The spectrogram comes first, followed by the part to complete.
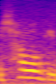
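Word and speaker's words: ཤ: 자, 그 다음에 이 샤자는 길고 약하게 발음을 해줘야 되는 샤자죠. 같이 발음해 볼까요? 샤.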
